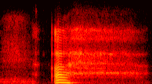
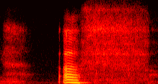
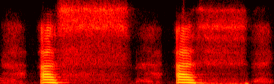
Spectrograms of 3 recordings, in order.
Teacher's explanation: ان کی ادائیگی کرتے وقت آواز چلتی ہوئی واضح طور پر محسوس ہوتی ہے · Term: نرم حروف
